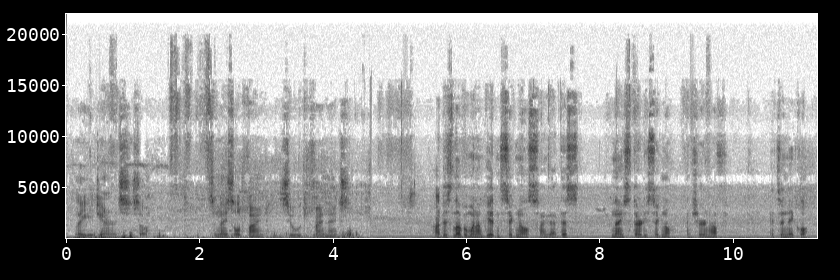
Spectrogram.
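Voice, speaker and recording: A man with a lowish, creaky voice casually narrates his metal detecting finds for viewers, breaking into wonderstruck exclamations. He's outdoors in a torn-out street, and the recording is noisy with ambient sounds.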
